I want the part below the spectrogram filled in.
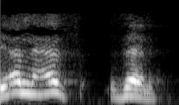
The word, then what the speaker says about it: يلهث ذلك: فمثلوه كمثل الكلب إن تحمل عليه يلهث أو تتركه يلهث ذلك، حفص نعم. يقرأها يلهث ذلك لا ينطق الثاء، ما حكم ورش في هذه الكلمة مثلا؟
